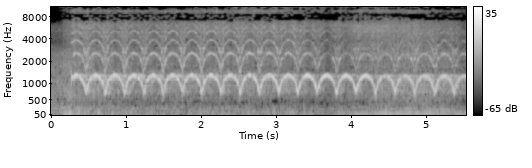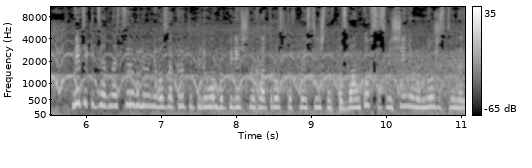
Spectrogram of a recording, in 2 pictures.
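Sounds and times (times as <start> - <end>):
ambulance siren yelping: 0.2 - 11.0.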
